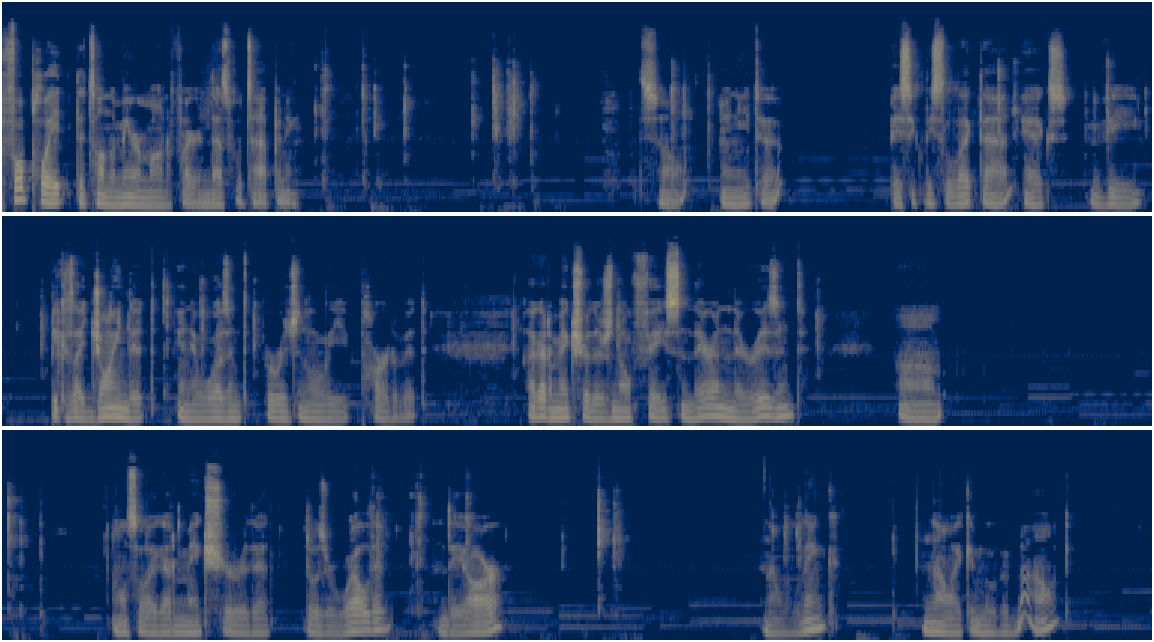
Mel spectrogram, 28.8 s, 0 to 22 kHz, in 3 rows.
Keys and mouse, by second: 0.6 middle click, 2.5 ctrl+middle click, 2.7 shift+middle click, 3.2 ctrl+middle click, 4.0 alt+a, 4.4 Escape, 5.5 b, 9.6 x, 9.6 ctrl+middle click, 9.9 middle click, 10.9 shift+middle click, 11.4 ctrl+middle click, 11.7 middle click, 12.7 middle click, 12.8 shift+middle click, 13.7 middle click, 13.7 ctrl+middle click, 13.8 middle click, 14.3 ctrl+middle click, 14.7 middle click, 15.5 middle click, 15.8 ctrl+middle click, 16.1 ctrl+middle click, 16.4 middle click, 19.2 b, 20.3 click, 20.8 click, 22.4 ctrl+middle click, 22.6 shift+middle click, 23.1 middle click, 24.1 alt+a, 25.6 l, 26.5 click.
